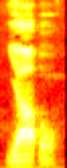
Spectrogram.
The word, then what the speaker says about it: Ya'oh: All 4 of these spelling forms are pronounced the same way, Yah-oh.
